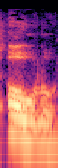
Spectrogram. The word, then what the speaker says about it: Oulu: Oh yeah, it's Oulu, not Ulu. – Thanks. – All right. Ulu. Noted. Noted. I'll slap myself on the wrist. – Is that Oulu spelled O-U-L-O? – It's O-U-L-U.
